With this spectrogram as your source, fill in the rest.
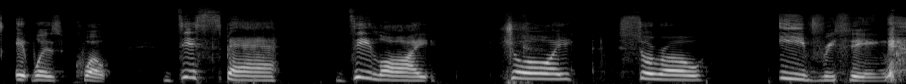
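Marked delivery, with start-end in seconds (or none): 1.8-8.9 very slow, attempted, not-great Australian accent. Quoting someone's words for the viewers: not-great Australian accent. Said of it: "I don't do a great Australian accent, but I'm here I go".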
